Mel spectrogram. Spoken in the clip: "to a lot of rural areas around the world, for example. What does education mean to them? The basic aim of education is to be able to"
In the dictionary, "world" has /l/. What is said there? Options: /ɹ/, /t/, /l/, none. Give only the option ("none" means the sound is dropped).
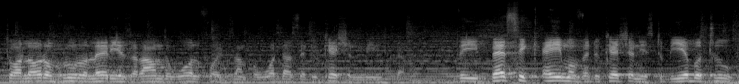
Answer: /l/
